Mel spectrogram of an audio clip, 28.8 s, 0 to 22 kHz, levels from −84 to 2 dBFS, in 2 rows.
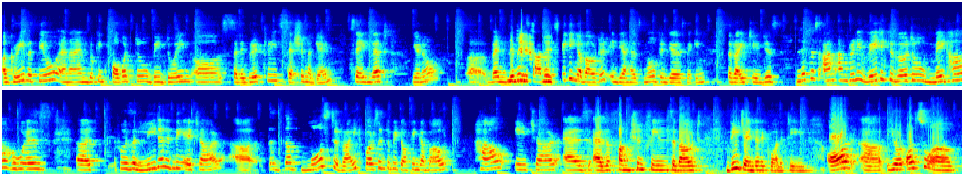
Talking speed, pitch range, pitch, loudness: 170 wpm, 210-270 Hz, 230 Hz, -14 LUFS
